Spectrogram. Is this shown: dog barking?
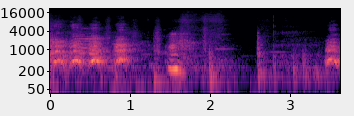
yes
